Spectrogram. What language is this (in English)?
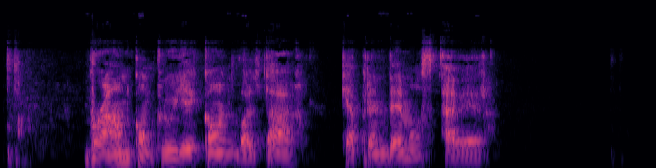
Spanish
